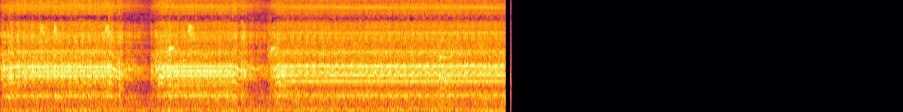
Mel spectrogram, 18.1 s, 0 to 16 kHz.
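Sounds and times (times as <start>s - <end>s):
electric whisk motor buzzing: 0.0s - 10.2s.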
